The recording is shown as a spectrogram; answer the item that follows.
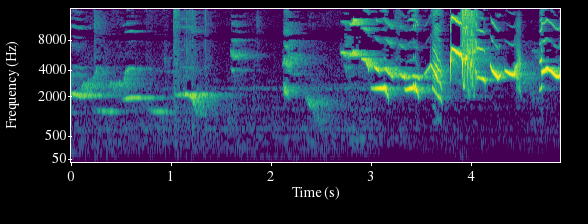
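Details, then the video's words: A white-rumped shama serves as a singing tutor for a selected shama, to give it a varied song. Long, even whistles give way to a quick burst of high, sweeping, upslurred notes near the end. "NÀI CHÒE LỬA | Đào tạo THANH cho lửa chuyền"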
